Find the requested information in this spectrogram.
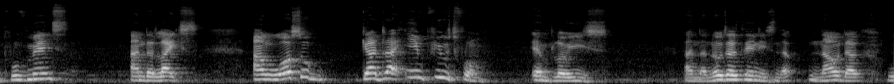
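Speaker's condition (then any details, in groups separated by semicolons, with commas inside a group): No condition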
